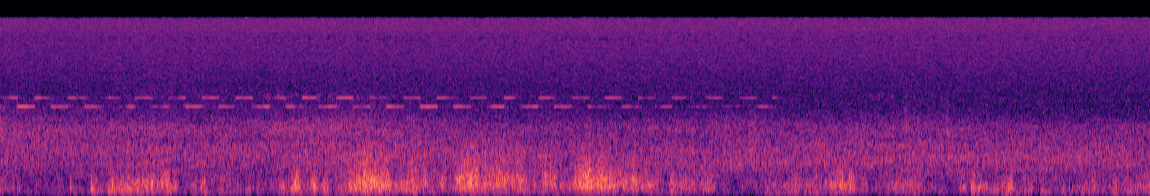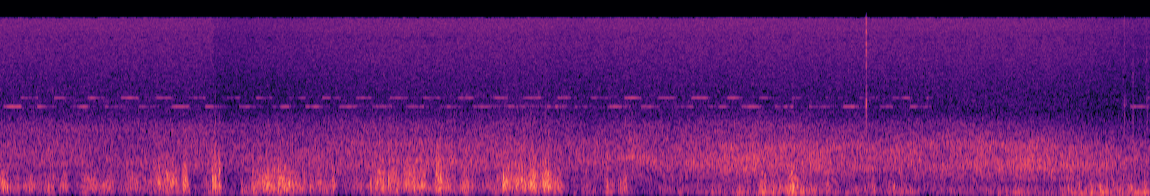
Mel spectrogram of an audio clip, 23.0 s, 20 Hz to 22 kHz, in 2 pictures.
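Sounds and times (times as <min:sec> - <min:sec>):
turboprop engines rumbling: 0:00.0 - 0:23.0
wind buffeting microphone: 0:00.0 - 0:23.0.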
